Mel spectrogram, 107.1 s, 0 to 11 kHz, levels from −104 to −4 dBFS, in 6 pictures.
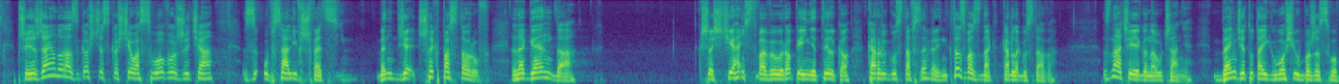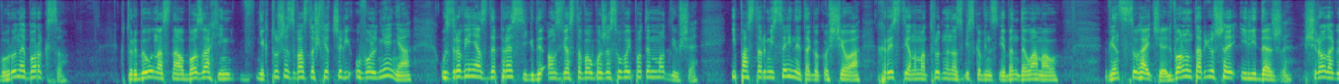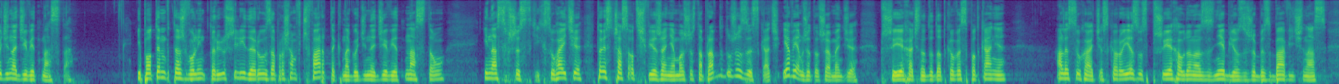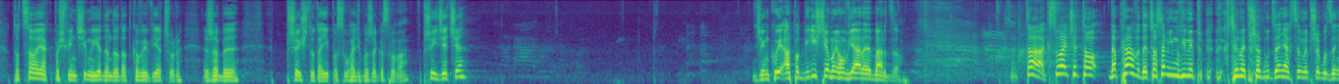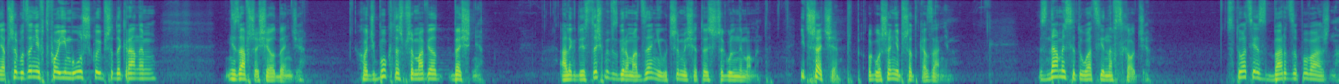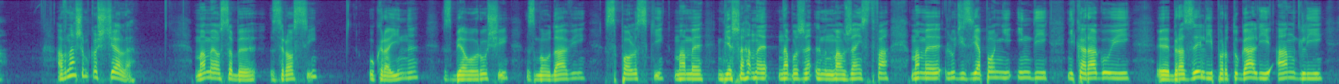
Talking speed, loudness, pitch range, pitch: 130 wpm, -22 LUFS, 120-170 Hz, 145 Hz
